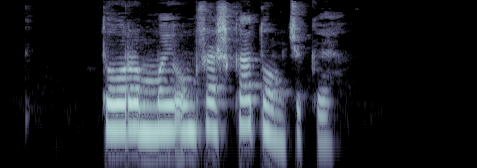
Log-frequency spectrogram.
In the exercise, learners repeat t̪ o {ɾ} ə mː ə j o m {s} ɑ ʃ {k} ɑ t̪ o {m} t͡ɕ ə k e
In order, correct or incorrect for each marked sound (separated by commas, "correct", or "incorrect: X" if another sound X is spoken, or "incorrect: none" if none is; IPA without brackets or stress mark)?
correct, incorrect: ʃ, correct, correct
